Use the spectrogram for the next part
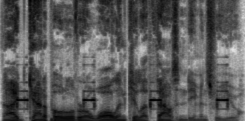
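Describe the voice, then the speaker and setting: An actor playing a weary, lovestruck occult investigator who narrates his own case in a wry, measured way for an audio drama. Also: lowish voice, lively intonation, background noise, natural voice. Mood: tender, wry. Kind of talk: first-person noir audio drama narration and dialogue. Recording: music under the voice.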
